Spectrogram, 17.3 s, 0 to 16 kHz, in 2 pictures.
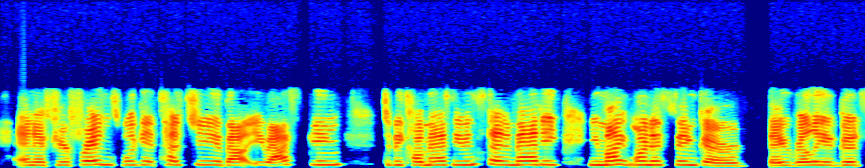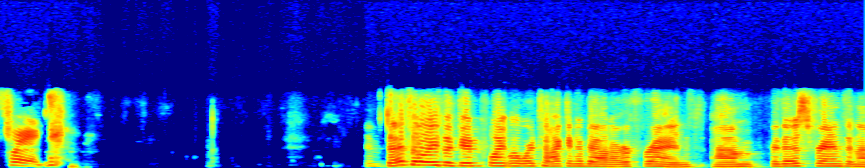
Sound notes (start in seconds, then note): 9.1 chuckles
